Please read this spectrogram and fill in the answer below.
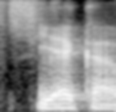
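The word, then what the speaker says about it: SICA: also for pointing out the exact right pronunciation of the organization which is sieka that was my mistake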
